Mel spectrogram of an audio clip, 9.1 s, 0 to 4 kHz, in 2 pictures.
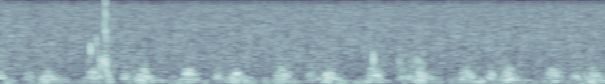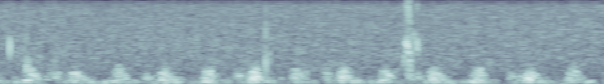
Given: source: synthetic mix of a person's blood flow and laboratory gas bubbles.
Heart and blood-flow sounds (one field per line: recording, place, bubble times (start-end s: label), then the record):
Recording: Doppler ultrasound of blood flow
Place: precordium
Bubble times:
0.64-0.88 s: bubbles
2.76-2.83 s: bubbles
2.97-3.21 s: bubbles
3.66-3.71 s: bubbles
4.57-4.65 s: bubbles
4.70-4.97 s: bubbles
6.50-6.60 s: bubbles
7.54-7.68 s: bubbles
From the record:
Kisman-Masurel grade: 122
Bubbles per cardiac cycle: 1 to 2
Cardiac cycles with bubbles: 10 to 50%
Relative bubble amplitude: moderate (0.250 to 0.450)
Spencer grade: 2 (many but less than half of the cardiac periods contain bubble signals, singularly or in groups)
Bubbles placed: anywhere in the cardiac cycle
